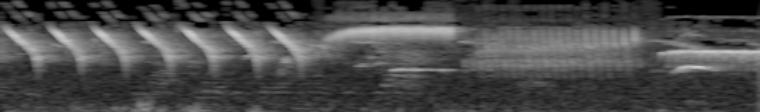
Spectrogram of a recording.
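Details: Local canary, pure local stock, in a sharp volley style song: a run of fast descending swept notes, then a long high buzzy trill and a lower rattling trill.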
